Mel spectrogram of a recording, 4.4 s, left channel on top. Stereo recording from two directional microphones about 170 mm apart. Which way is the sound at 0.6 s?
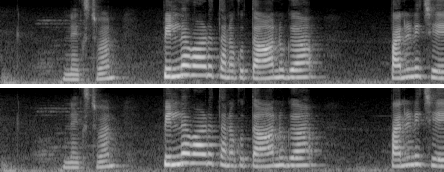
20° left (ahead or behind).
